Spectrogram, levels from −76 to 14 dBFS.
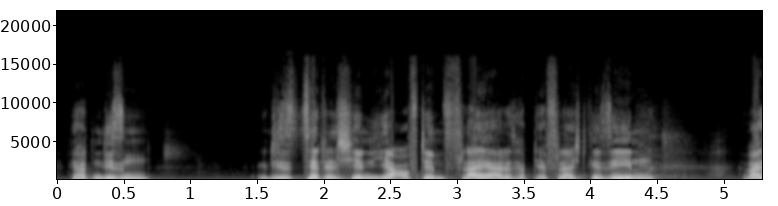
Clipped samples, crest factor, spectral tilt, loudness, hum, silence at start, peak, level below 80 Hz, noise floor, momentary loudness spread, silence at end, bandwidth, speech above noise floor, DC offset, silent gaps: under 0.1%; 18 dB; -5.5 dB/octave; -17 LUFS; none; 0.1 s; 0 dBFS; -30 dBFS; -60 dBFS; 9 LU; 0 s; 15.5 kHz; 44 dB; 1%; none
